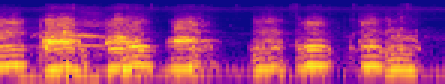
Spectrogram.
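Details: An angry white domestic goose protecting its territory gives harsh, nasal honks in a rapid series, about two or three each second, loud and evenly paced.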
